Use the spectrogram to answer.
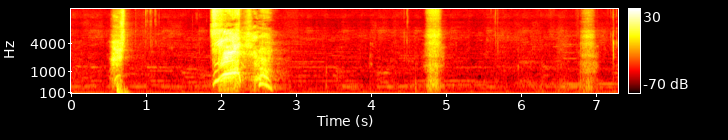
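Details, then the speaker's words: Sneezing fit in a person with an allergy to something unknown, second fit that day; four sneezes, one loud and drawn out, with quiet pauses between them in a small room. Past bouts ran 7–14 sneezes, now lasting four to five minutes. "remember years ago I used to all sneeze about seven times and let it stop and then the order I got went to about 12 times and then 13 times then 14 times and then it would stop"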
